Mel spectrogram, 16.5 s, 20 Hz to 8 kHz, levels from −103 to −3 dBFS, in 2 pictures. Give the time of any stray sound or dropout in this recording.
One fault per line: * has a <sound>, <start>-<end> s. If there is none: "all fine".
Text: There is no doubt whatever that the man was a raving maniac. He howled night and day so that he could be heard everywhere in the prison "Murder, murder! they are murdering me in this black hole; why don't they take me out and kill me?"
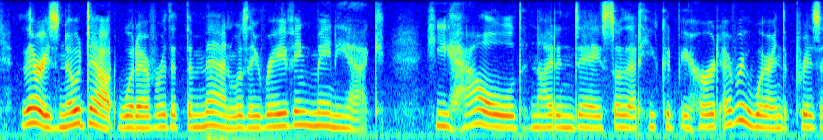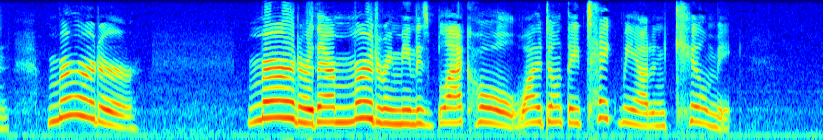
all fine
